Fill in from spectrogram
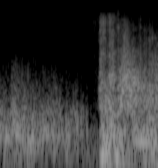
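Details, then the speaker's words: Synthetic mixture of lithium battery vent gases ignited in a demonstration: quiet hiss, then a sudden loud whoomp and sustained rushing roar, a lithium battery vent gas explosion. "this is a synthetic mixture of lithium battery gases and this is what's happening in people's"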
